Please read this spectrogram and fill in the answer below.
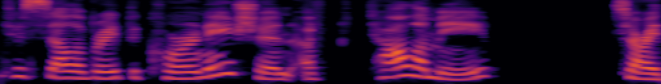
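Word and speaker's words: Ptolemy: celebrate the coronation of Talamy. Sorry, there's a P there and I keep wanting to say it, but it's just the P is silent.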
